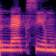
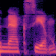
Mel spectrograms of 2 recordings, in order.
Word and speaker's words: NXIVM: i'm i was thinking about that because the nexium cult guy apparently can speak like four languages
